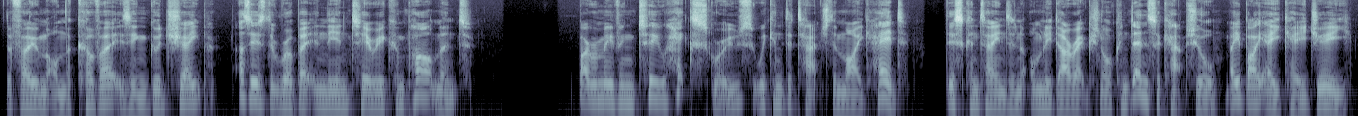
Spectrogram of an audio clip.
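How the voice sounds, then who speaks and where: A man narrates a scripted voice-over in a mid-pitched voice with plenty of creak. The sound is close and very dry, with no room around it. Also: moderate pace, fairly bright tone, no room sound.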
